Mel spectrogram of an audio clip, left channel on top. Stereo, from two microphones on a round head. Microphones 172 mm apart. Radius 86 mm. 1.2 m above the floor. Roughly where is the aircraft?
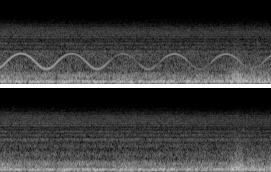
Centre.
